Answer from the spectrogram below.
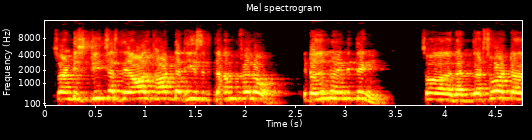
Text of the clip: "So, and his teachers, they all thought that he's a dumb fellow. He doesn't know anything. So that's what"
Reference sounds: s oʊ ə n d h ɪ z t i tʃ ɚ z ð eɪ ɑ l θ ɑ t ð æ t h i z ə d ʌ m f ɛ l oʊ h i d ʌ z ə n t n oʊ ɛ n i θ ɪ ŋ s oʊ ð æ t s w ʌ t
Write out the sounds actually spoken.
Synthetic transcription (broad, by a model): s oʊ ə n d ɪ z t i tʃ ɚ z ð eɪ ɑ l t ɑ t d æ t h i z ə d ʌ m f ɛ l oʊ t d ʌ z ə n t n oʊ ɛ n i t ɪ ŋ s oʊ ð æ t s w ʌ t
